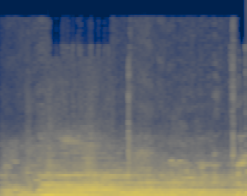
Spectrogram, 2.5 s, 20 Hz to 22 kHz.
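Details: A single long, steady moo from a Sahiwal bull calf among calves bought by a Feni farmer in Bangladesh on 9 November 2025, held for about two seconds and dropping slightly at the end, with faint voices behind.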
